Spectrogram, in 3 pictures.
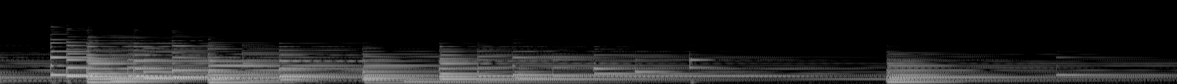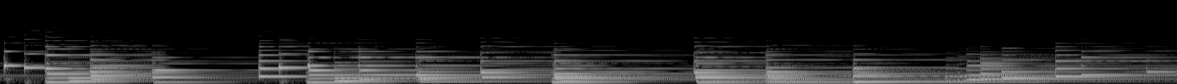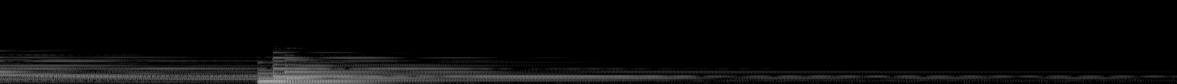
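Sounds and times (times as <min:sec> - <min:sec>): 
concert grand piano: 0:00.0 - 0:35.3.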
